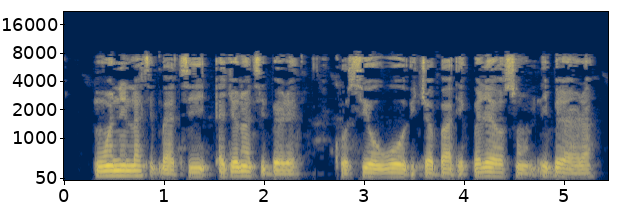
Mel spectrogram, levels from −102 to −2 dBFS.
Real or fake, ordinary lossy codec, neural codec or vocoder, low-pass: real; MP3, 32 kbps; none; 9.9 kHz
